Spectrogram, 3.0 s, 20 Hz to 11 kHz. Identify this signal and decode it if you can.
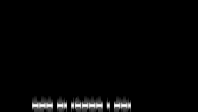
Morse code, heard as a keyed tone, about 42 wpm, 700 Hz. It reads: ON1EG
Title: DXCC-100 Call Signs - 5 Characters - 45wpm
